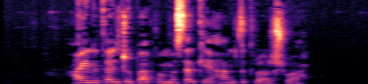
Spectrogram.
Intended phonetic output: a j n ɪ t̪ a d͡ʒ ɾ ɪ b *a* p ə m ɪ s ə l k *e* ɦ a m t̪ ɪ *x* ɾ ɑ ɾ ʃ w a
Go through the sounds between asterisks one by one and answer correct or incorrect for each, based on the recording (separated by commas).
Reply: correct, correct, incorrect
